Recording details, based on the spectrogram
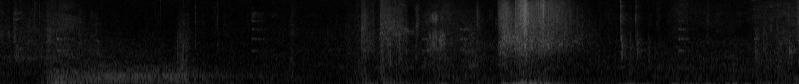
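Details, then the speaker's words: Adult with a self-described sick cough, not yet fully ill: two short, abrupt, somewhat muffled cough bursts against low room noise. "You can hear that cough, right? That's like for sure a sick cough, but like I'm not like sick yet."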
